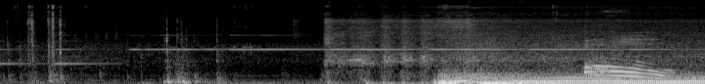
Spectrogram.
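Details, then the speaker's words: Mitsubishi Evo X after reinstalling the exhaust manifold to fix an exhaust leak: engine cranks, catches and settles into a steady even idle with no ticking or puffing, far better than the earlier tractor-like sound. "Ain't no [ __ ] [ __ ] like how an evil is supposed to sound like like this. Oh man, I was I was hunting like a tractor the whole time."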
